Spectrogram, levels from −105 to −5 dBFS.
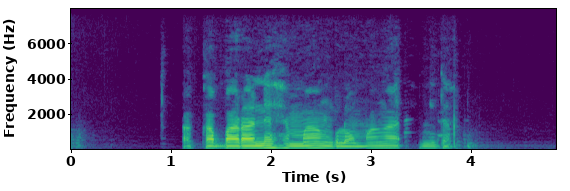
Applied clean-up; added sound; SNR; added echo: neural mask model RNNoise.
